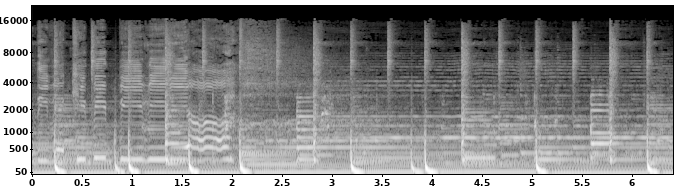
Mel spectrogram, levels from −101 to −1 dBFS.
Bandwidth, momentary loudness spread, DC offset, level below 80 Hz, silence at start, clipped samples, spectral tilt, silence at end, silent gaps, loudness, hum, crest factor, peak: 16 kHz; 6 LU; under 0.1%; -16 dBFS; 0 s; under 0.1%; -6 dB/octave; 0 s; none; -14 LUFS; none; 12 dB; 0 dBFS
